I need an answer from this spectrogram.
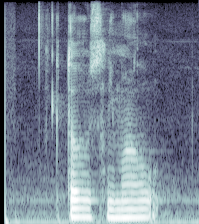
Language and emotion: Russian, neutral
